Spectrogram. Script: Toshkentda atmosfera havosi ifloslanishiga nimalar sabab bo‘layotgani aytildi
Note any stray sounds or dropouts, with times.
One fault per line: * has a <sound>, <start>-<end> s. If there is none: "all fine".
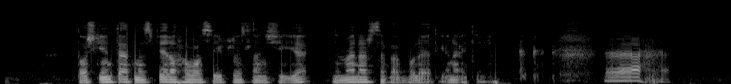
* has a laugh, 5.2-6.7 s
